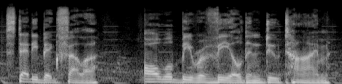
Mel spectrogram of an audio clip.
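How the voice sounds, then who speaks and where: A man playing a confident, steady captain leading a crew in a sci-fi audio drama, measured and theatrical. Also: low-pitched, faint music behind. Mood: assured, sly.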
